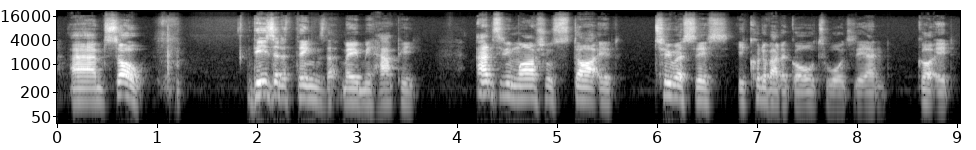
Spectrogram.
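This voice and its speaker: A young man with a hoarse, worn voice, hosting a live football chat stream, chatty and excitable and quick to laugh. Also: mid-range voice. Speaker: YouTube football channel host.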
